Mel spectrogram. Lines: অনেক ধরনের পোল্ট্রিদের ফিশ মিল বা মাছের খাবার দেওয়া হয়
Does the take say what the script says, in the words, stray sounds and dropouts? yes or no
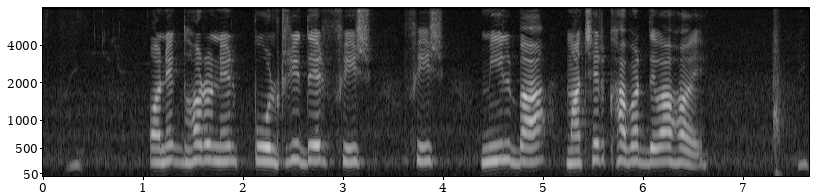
no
